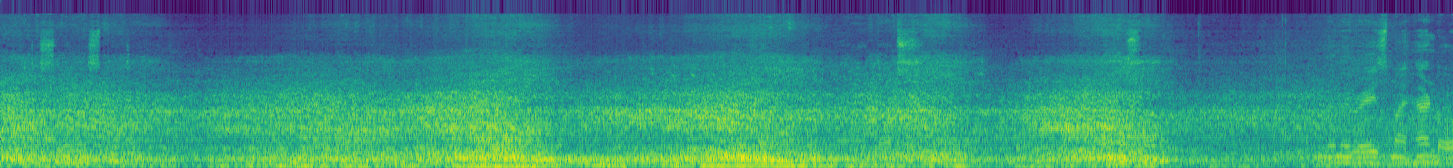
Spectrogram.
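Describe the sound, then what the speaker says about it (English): Slow-moving road traffic rolls by in single file, a continuous rumble of car and bus engines that swells and eases, close by, with talking over it throughout. "Since there's a single file traffic, they're moving at a slower speed."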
